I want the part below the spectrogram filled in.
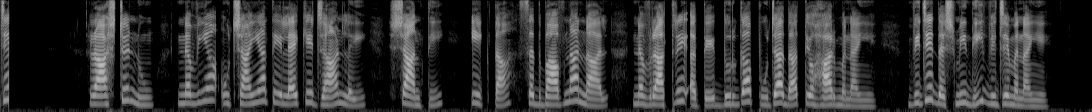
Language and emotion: Punjabi, neutral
